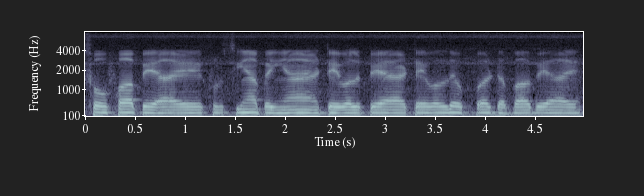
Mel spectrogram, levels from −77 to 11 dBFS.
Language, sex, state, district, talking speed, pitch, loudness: Punjabi, male, Punjab, Kapurthala, 180 wpm, 105 Hz, -16 LUFS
